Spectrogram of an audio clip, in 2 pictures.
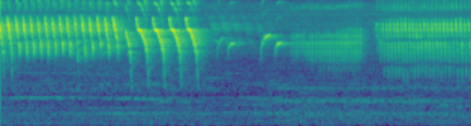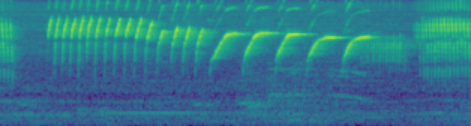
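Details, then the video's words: White canary singing a loud, fast song of rapid repeated high chirps and trills, bursts of descending sweeping notes and buzzy rattles, broken by short pauses, with a faint low hum beneath. "Suara Kicau Kenari Putih Gacor Dor"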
